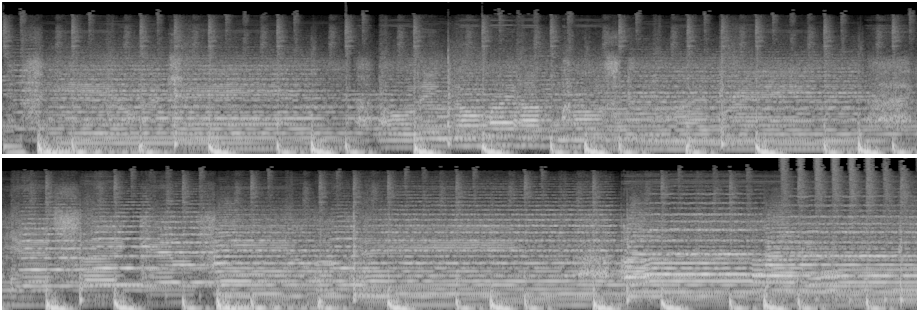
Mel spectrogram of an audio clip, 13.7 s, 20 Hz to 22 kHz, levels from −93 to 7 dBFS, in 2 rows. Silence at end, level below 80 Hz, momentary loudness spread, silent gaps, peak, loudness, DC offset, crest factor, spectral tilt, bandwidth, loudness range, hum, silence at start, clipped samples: 0 s; -20 dBFS; 6 LU; none; 0 dBFS; -15 LUFS; under 0.1%; 14 dB; -4 dB/octave; over 20 kHz; 4 LU; none; 0 s; under 0.1%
